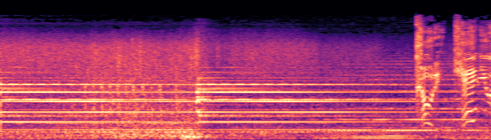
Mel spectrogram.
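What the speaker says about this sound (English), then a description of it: "Dad, we found the settler's bell. Can you hear it?" A bell rings with a sustained metallic tone and shimmering overtones, struck again partway through, while a voice calls out briefly near the end.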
